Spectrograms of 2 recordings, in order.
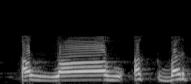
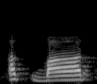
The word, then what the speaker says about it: اللہ اکبر: اللہ اکبر کہنا ہے, اکبر یا اکبار ہرگز نہیں کہنا.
